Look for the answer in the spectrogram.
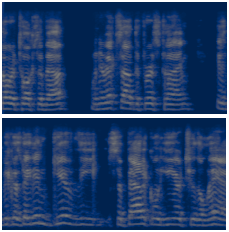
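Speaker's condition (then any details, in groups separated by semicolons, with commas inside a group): No condition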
